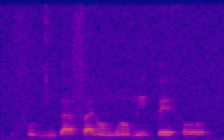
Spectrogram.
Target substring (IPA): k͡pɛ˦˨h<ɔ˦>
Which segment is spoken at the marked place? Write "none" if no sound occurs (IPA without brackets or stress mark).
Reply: ɔ˨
